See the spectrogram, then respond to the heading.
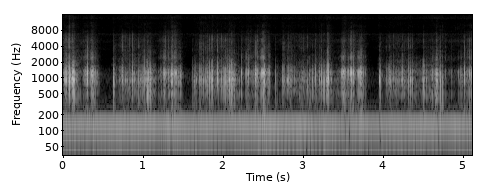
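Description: Long acrylic nails scratch and tap across the surface and edge of a closed pink embossed faux leather journal cover resting on a desk. The result is a dense stream of dry, crunchy scratches and quick taps that swell and pause in bursts. A steady low hum runs underneath throughout.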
